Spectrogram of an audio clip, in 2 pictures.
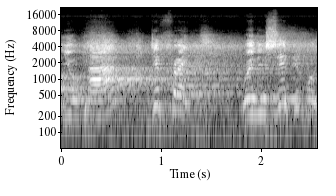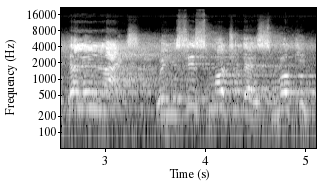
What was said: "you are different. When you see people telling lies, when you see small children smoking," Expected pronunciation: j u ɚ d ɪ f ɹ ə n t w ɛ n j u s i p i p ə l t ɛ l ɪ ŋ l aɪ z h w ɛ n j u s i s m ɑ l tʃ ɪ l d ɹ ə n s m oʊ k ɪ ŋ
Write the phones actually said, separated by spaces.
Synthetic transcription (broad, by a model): j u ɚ d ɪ f ɹ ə n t w ɛ n j u s i p i p ə l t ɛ l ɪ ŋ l aɪ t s w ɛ n j u s i s m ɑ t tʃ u d ə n s m oʊ k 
